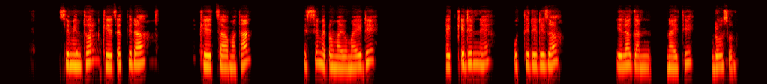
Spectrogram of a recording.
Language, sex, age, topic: Gamo, female, 18-24, government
